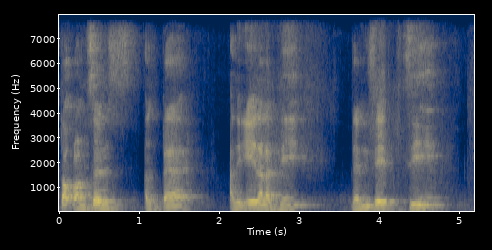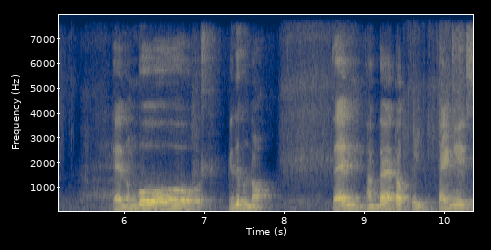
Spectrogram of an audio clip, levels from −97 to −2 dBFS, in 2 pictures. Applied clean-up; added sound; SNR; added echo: neural separator model SepFormer DNS4.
